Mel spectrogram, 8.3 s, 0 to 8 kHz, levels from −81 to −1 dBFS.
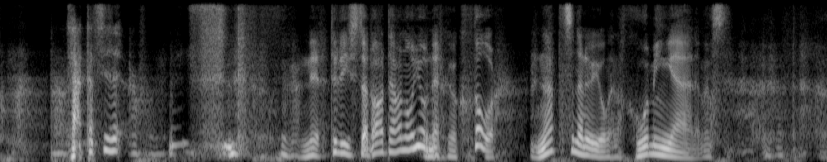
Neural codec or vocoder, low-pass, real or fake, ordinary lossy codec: codec, 16 kHz in and 24 kHz out, 0.4 kbps, LongCat-Audio-Codec, four codebook decoder; 7.2 kHz; fake; none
